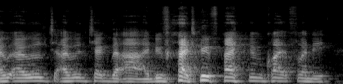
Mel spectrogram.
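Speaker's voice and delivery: ordinary delivery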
